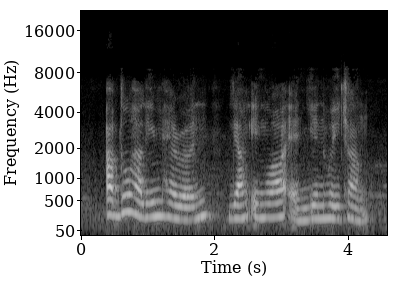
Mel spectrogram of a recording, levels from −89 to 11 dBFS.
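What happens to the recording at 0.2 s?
At 0.2 s the speech continues cleanly, with no dropout, click, distortion or other fault at that point.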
